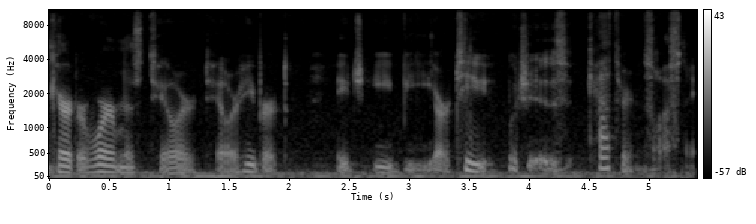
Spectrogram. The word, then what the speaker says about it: Hebert: And it's kind of always a big misconception that Herbert is Hebert. That's the writer of Dune. His name is Herbert. Hebert, or in French, Ibert, is spelled and pronounced differently.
